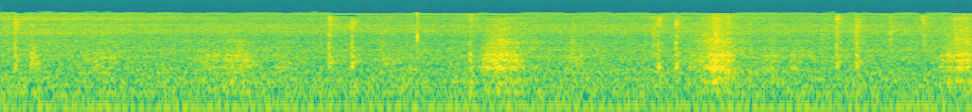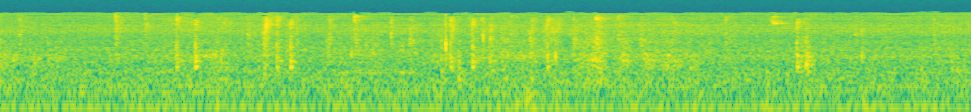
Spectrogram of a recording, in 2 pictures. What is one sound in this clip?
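Electronic game sounds blip and chirp from a small speaker.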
